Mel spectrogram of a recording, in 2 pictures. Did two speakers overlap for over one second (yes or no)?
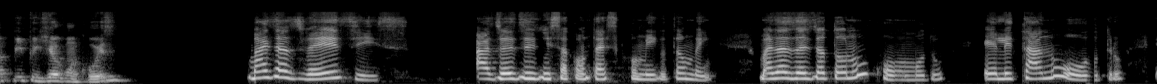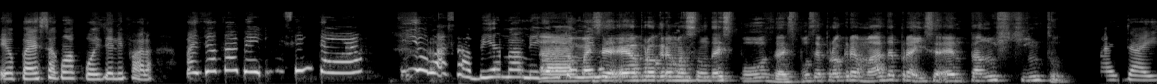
yes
